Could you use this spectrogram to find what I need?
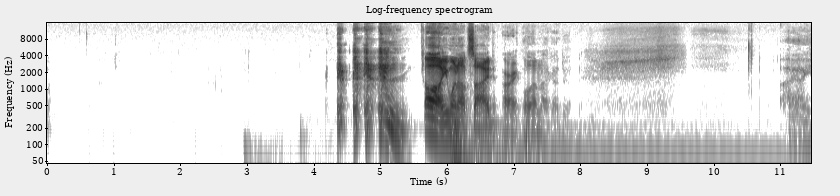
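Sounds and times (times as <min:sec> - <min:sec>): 
throat clearing: 0:04.4 - 0:05.4
speech: 0:04.4 - 0:07.9.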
